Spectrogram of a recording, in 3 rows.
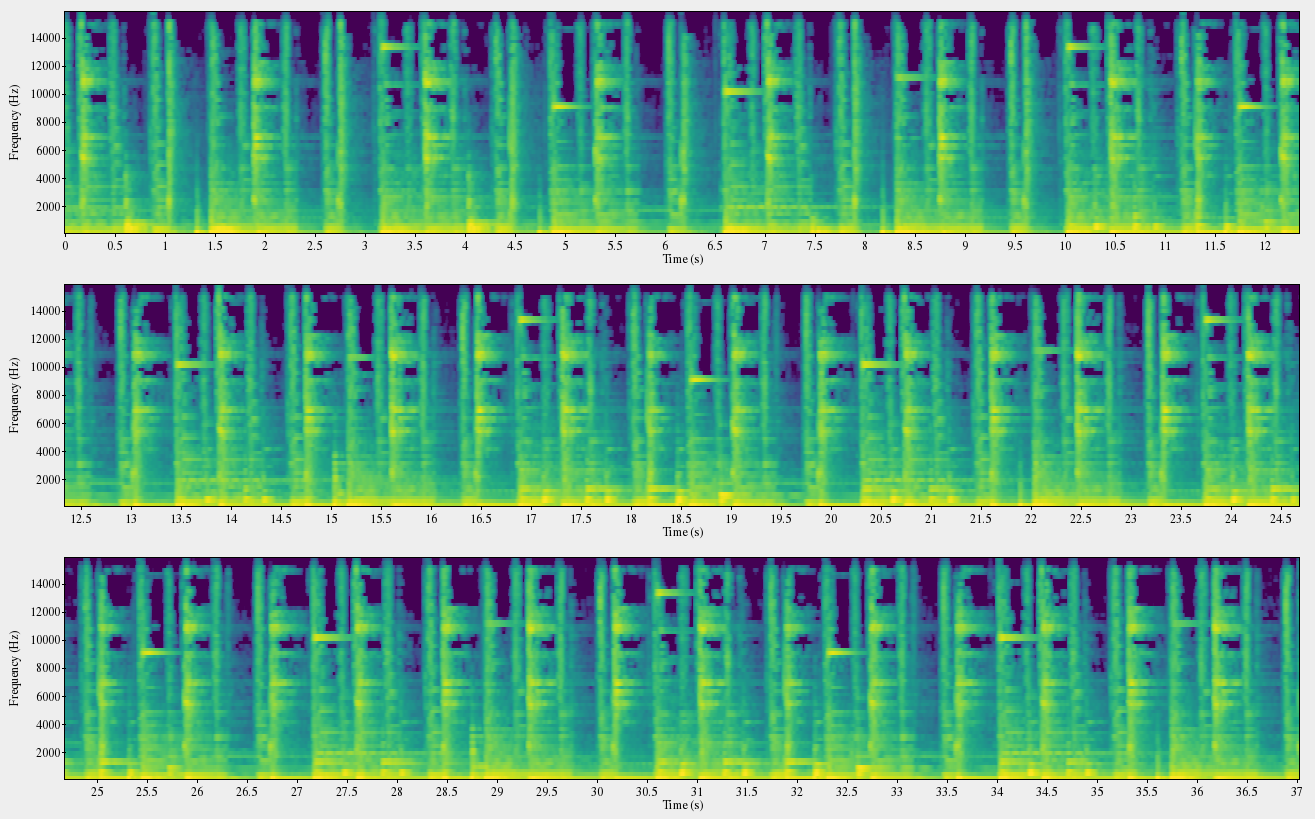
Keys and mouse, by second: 0.3 alt+z, 0.8 e, 1.8 alt+z, 2.2 s, 5.2 e, 6.4 alt+z, 6.9 s, 8.0 g, 10.4 shift+middle click, 12.1 middle click, 12.9-15.5 middle drag, 15.9 middle click, 16.3 KP_1, 18.7 shift+middle click, 19.1 middle click, 21.1 middle click, 22.3 shift+right click, 22.8 shift+right click, 24.5 KP_1, 25.1 g, 26.3 middle click, 27.2 right click, 27.6 shift+right click, 28.0 shift+right click, 28.3 KP_1, 30.0 KP_3, 30.7 shift+middle click, 31.4 alt+z, 31.9 shift+middle click, 32.8 right click, 33.4 c, 35.2 shift+middle click, 35.7 g.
